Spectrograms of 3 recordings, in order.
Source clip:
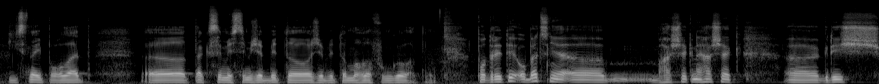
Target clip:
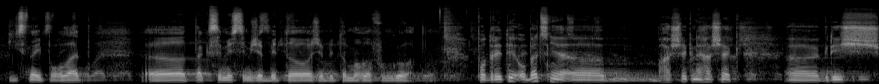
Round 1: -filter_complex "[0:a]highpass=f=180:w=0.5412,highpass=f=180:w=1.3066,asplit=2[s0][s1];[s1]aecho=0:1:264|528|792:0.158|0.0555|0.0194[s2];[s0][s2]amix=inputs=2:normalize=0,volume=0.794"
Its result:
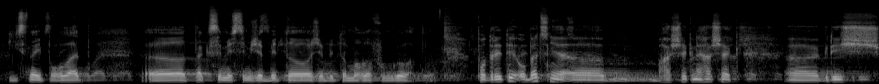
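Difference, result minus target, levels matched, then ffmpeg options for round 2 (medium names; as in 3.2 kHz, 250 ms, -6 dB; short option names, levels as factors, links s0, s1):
8 kHz band -5.5 dB
-filter_complex "[0:a]highpass=f=180:w=0.5412,highpass=f=180:w=1.3066,highshelf=f=3300:g=9,asplit=2[s0][s1];[s1]aecho=0:1:264|528|792:0.158|0.0555|0.0194[s2];[s0][s2]amix=inputs=2:normalize=0,volume=0.794"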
